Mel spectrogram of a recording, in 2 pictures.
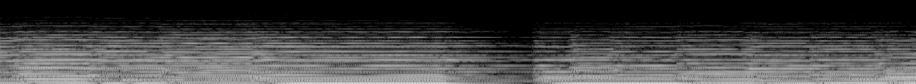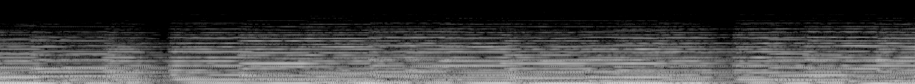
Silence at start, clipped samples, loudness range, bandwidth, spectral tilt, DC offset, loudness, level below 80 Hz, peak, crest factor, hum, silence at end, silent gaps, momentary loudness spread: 0 s; under 0.1%; 2 LU; 7.4 kHz; -7 dB/octave; under 0.1%; -19 LUFS; -20 dBFS; -4 dBFS; 12 dB; none; 0 s; none; 5 LU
